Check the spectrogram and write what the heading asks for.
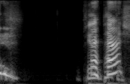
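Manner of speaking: high, loud silly voice; hammed-up hungry character; mock peckish whine. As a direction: squeal it in a put-on voice. Mock refusal to stop eating.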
